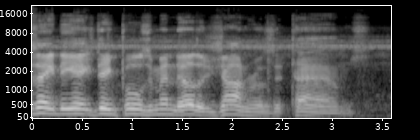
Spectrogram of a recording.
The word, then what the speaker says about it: genre: pulls him into other genres at times. I usually call them generes because that's the way it's spelled. It's genre, but it just makes people cringe when I say genre.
